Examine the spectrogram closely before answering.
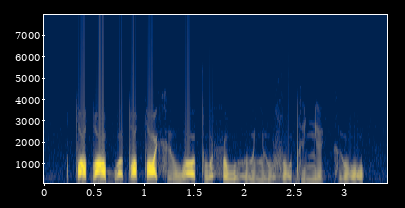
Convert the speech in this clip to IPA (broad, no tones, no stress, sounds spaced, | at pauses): tˤ i dˤ i w b ʌ d ʌ tˤ i xʲ ɯ w ʌ t u ħ u ɦ ɯ lʲ u z o d i ɲ e kʲ o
